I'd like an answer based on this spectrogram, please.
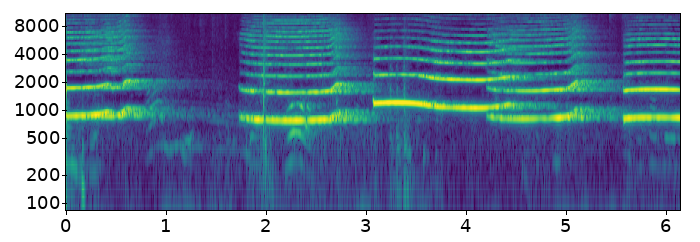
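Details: Indri giving their morning calls in Andasibe-Mantadia National Park, Madagascar, 2018: loud, pure, wailing notes, each held and then stepping upward in pitch, in overlapping bursts separated by short pauses, strongly harmonic and trumpet-like.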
